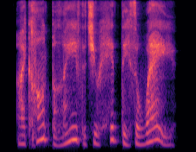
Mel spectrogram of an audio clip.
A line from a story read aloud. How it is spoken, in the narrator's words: Harry breathed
